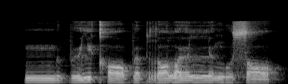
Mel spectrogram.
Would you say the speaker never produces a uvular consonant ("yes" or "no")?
yes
